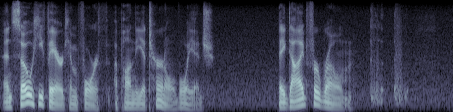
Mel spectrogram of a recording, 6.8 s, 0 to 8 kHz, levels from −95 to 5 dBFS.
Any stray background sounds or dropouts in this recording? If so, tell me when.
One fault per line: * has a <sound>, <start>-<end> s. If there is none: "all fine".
* has a cough, 5.5-6.6 s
